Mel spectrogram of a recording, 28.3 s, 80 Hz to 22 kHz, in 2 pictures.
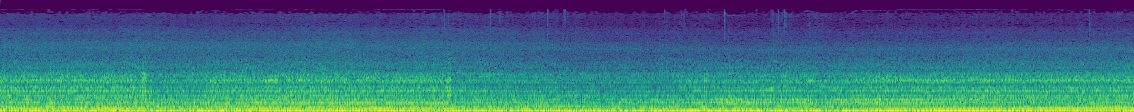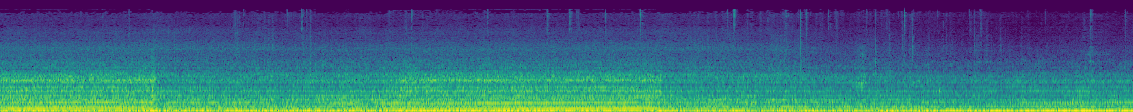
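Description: Volkswagen Golf GTI Clubsport S turbocharged four-cylinder engine heard from inside the cabin at high speed on track. The note holds steady, breaks off and picks up again a few times, then drops quieter as the car slows hard from over 200 km/h for a tight corner near the end.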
